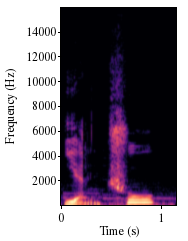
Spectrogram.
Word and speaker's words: 演出: So 演出, third tone, first tone means to perform. And how do you spell that? What's the pinyin? – Y-A-N, third tone, and C-H-U, first tone. 演出.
